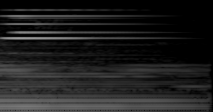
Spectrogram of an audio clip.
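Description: A single bright metallic ding, struck once and ringing out with a cluster of high bell-like tones that fade away over about two seconds: the sound effect marking the logo reveal at the end of an animated intro.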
